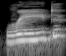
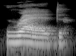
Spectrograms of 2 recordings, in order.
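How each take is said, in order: First: The vowel is long, rhyming with seed. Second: The vowel is short, rhyming with bed. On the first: The action happens now or habitually. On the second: The action happened in the past.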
